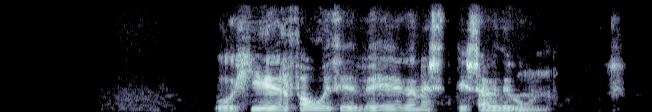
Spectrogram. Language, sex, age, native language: Icelandic, male, 20-29, Icelandic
